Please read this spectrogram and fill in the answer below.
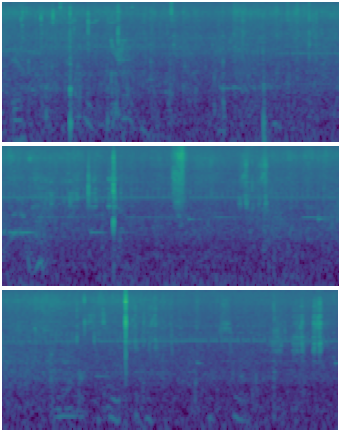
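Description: Quiet outdoor ambience with faint, indistinct voices murmuring, a few scattered sharp clicks and a thin steady high tone in the second half.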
